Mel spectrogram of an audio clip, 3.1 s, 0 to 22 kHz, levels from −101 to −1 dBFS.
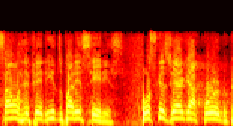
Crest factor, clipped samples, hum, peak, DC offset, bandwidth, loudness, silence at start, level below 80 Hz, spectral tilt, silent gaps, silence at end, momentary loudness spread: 18 dB; under 0.1%; none; -2 dBFS; under 0.1%; 8.8 kHz; -20 LUFS; 0 s; -44 dBFS; -5.5 dB/octave; none; 0 s; 5 LU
